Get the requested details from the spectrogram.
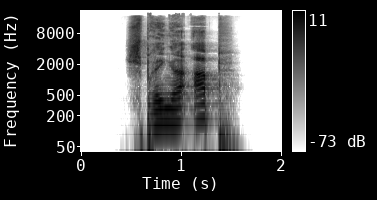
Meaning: inflection of abspringen: 1. first-person singular present 2. first/third-person singular subjunctive I 3. singular imperative
- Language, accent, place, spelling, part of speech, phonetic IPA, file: German, Germany, Berlin, springe ab, verb, [ˌʃpʁɪŋə ˈap], De-springe ab.ogg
